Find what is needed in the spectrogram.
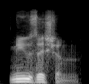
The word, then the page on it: musician: British English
